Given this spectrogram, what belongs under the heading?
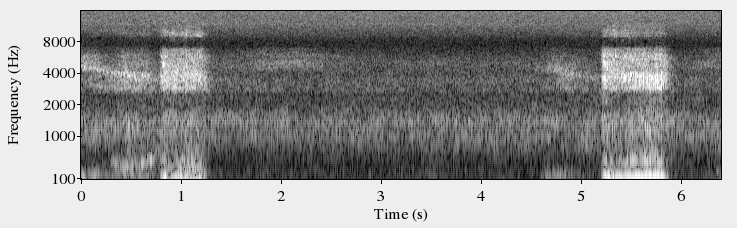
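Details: Sleeping dog snoring: two deep, rattling snores on the in-breath about four seconds apart, with soft noisy breathing between them.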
